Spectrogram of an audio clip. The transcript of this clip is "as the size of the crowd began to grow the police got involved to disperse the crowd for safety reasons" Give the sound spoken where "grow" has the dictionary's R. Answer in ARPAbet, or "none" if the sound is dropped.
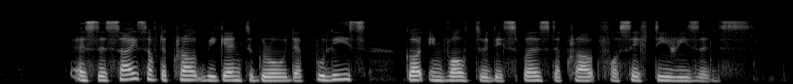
R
